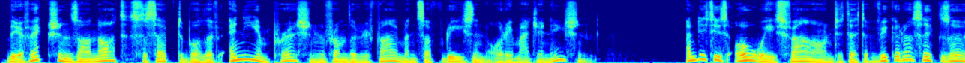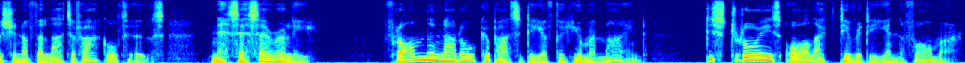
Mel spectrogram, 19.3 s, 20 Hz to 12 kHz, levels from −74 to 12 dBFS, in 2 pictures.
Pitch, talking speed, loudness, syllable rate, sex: 120 Hz, 135 wpm, -18 LUFS, 5.0 syllables/s, male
